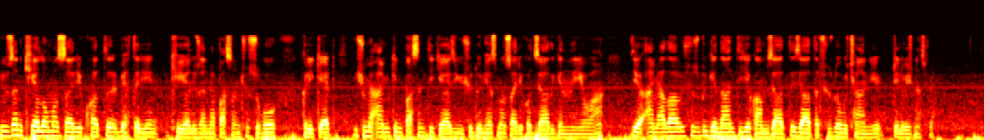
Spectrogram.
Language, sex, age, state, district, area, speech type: Kashmiri, male, 18-30, Jammu and Kashmir, Srinagar, urban, spontaneous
